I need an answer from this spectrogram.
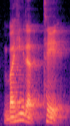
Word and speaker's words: बहिरत्थे: बहिरत्थे, बहिरत्थे आधा त थ, बहिरत्थे।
